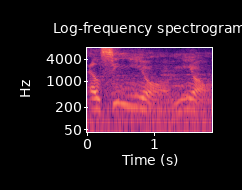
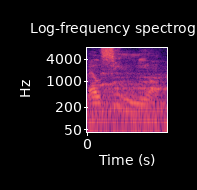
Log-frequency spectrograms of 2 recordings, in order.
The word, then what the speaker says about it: Elsinho: It's Elsinho. The NHO is pronounced like Ronaldinho. So Elsinho.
